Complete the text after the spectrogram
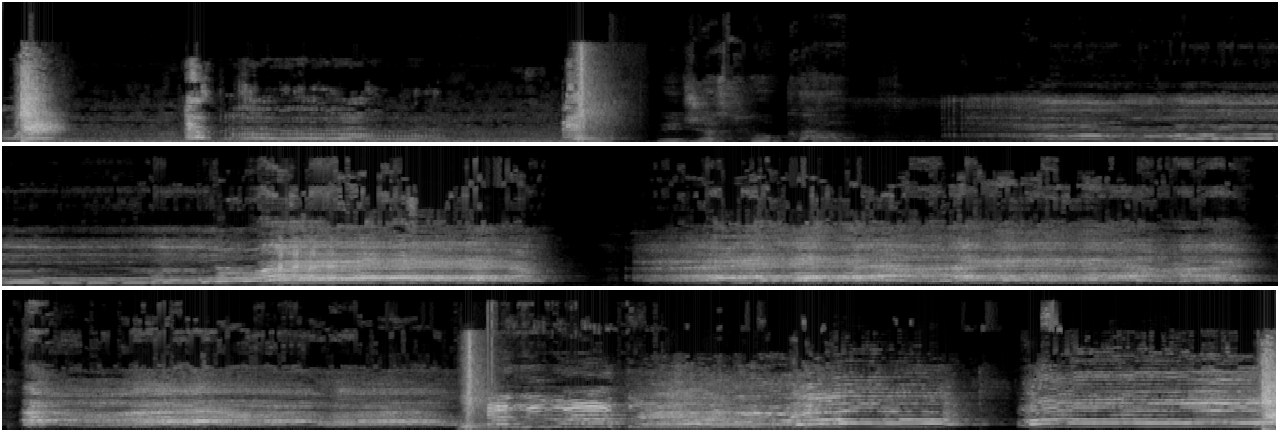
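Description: French Bulldog howling in long, wavering, rising and falling tones after a burst of voices.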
